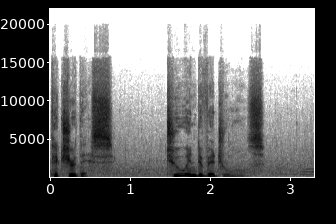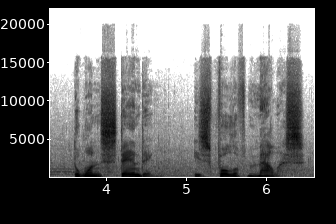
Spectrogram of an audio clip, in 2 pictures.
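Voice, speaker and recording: An actor playing a polite, talkative scholarly healer with a sly streak in a video game, explaining things at length. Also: male voice, mid-range voice, very animated, slow pace, a little hiss or hum. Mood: theatrical. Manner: wordy, explanatory, lecturing. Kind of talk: scripted game dialogue. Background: game music.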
